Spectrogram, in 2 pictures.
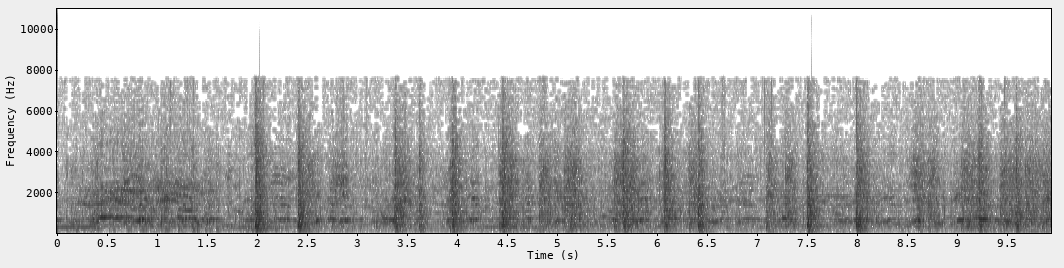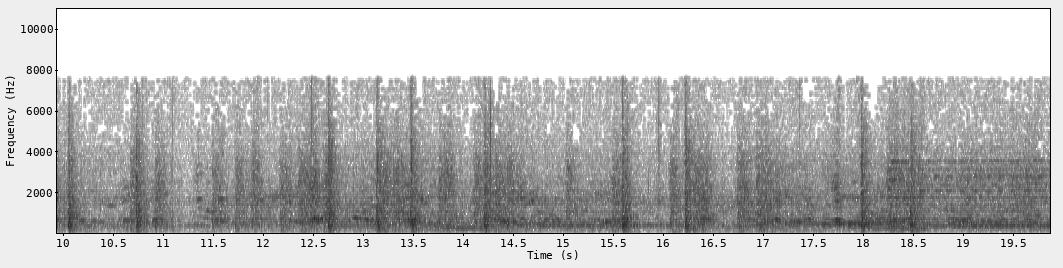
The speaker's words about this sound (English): Fire off your shooting iron! Start them critters to stampeding.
